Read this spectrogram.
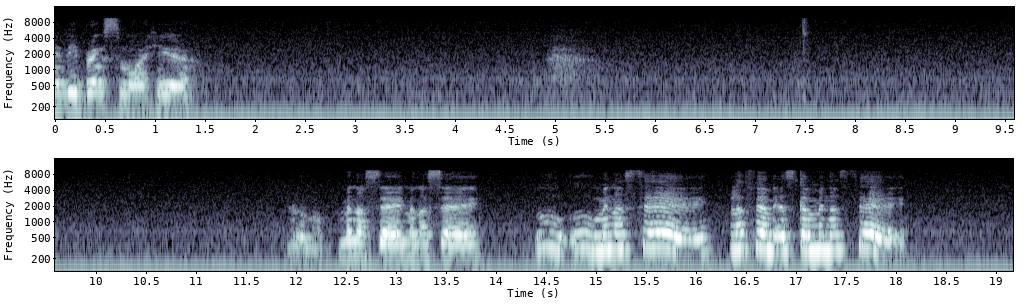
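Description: A young woman speaks close by with animation, pausing between remarks.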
